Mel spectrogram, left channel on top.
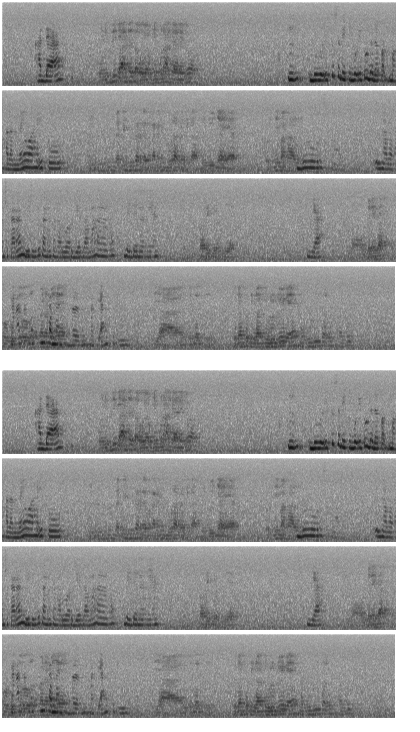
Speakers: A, on the right (about 45°); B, on the left (about 25°).
A: Ada.
B: Kalau di sini nggak ada tahu, yang paling murah alih-alih doang.
A: Mm, Dulu itu seribu itu udah dapat makanan mewah itu.
B: Hmm, berarti di situ harga makanannya murah berarti Kak, dulunya ya. Kalau di sini mahal berarti.
A: Dulu seka- zaman sekarang di sini sangat-sangat luar biasa mahal jajanannya.
B: Jadi kebalik berarti ya.
A: Iya.
B: Ya, udah deh Kak, aku
A: Karena
B: gitu,
A: kan mungkin
B: apa namanya,
A: karena di Bali masih asri.
B: ya bener sih. Udah aku tinggal turun dulu ya Kak ya, mau turun soalnya, ngantuk.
